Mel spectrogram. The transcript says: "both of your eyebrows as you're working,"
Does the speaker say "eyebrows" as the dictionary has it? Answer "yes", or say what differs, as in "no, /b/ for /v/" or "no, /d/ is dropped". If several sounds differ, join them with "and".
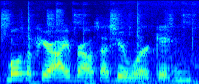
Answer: no, /s/ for /z/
